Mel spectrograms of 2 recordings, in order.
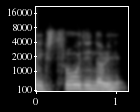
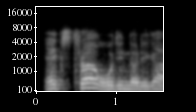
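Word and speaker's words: extraordinary: 무엇을 구경하기를 기대했다 쌈 익스트루디너리 오디너리는 보통이가 엑스트라 오디너리가 아니고 익스트로디너리라고 발음해요 특별한 manifestation 전시가 어떤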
